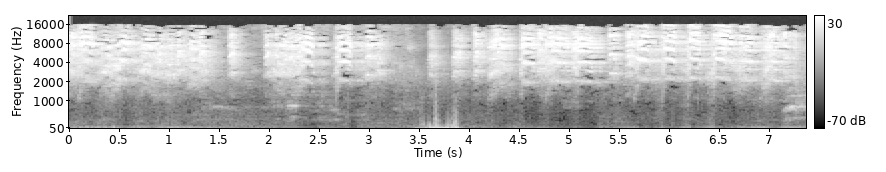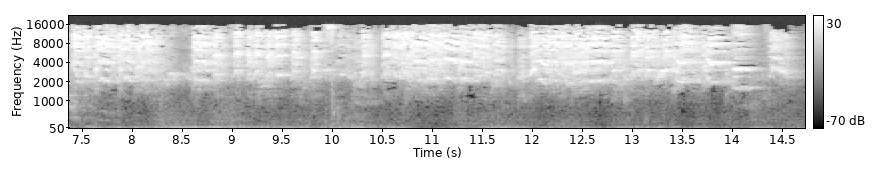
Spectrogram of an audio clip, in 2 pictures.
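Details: Sun conures on a breeding farm in East Medinipur, West Bengal, India, sixteen captive pairs, screeching together in a steady wall of shrill, raspy squawks, with a short low thump near the middle.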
